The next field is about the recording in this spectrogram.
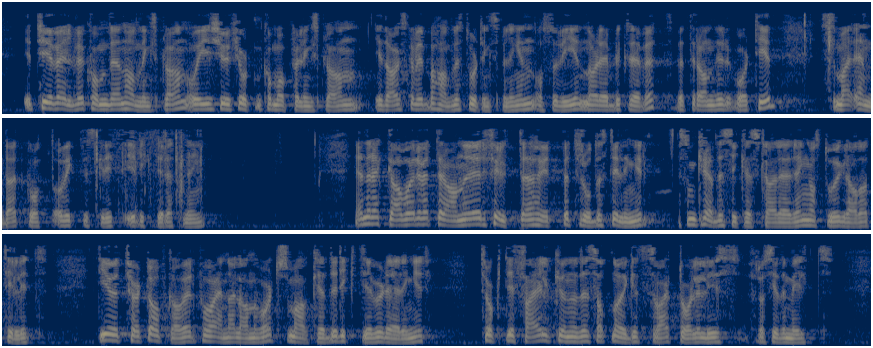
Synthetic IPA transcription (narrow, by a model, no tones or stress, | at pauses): ɪ̰ːt̪ʰyːʋəɛlʋəkʰɔmd̪ɛɛnhɑnd̪lɪŋspʰlɑːnɔ̰ɪçʉːəfjʊʈɳ̩kʰɔmɔpfœlɪŋspʰlɑːnn̩ɪd̪ɑːɡskɑʋɪbəɦɑnd̪ləst̪uːʈɪŋsmɛlɪŋənʔɔ̰sɔʋɪnɔɖɛblɛkʰɾeːʋət̪ʋɛt̪əɾʔɑːnəɾʋo̰ːʈʰiːd̪sɔmæɾʔɛnd̪ɑɛt̪ɡɔt̪ːɔ̰ʋɪk̚t̪ɪskɾɪt̪ʰːɪ̰ɾɪkt̪ɪɾɛt̪nɪŋ | ʔɛːnɾɛkːəɑʋoːɾəʋɛt̪əɾɑːnəɾfʏlt̪əhœʏt̪̚bət̪ʰɾʊd̪əst̪ɪlːɪŋəɾsɔmkʰɾɛːʋd̪əsɪkəɾhet̪skʰlɑɾeːɾɪŋɔst̪uːɾɪɡɾɑːd̪ɑʋt̪ʰɪlːɪt̪ː | d̪̥ɪʉːt̪føːʈəɔpɡɑːʋəɾpʰɔʋæɪnəɑlɑnːəʋɔʈsɔmɑːʋkʰɾɛːʋd̪əɾɪkt̪ɪəʋʉɖeːɾɪŋəɾ | t̪ʰɾʊkːət̪ɪfæɪlkʰʉnːəd̪ɛsɑt̪nɔɾɡəɛt̪sʋæːʈ̚d̪oːɭɪlyːsfɔɾɔsiːd̪ɛmɪlt̪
